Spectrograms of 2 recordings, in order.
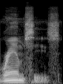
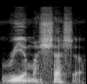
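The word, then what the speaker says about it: Ramesses: fashioned which was part of the Royal name Ramsey in which was actually pronounced RI mashesha by native Egyptian speakers not Ramsey the Egyptian name in Genesis 4711 and exodus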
